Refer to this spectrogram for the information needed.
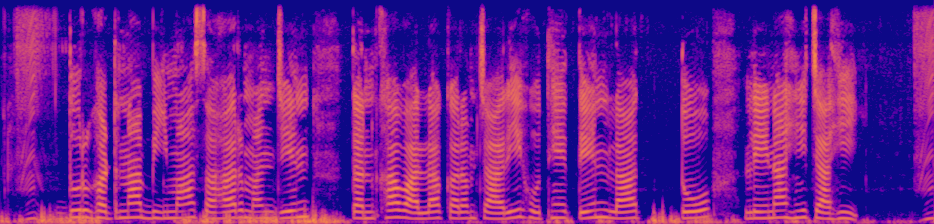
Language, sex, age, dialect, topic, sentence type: Chhattisgarhi, female, 25-30, Eastern, banking, statement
